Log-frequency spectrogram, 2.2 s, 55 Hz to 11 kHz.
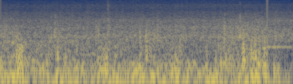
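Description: Heavy wind buffeting and roaring steadily at close range inside a Peugeot 207 CC 1.6 HDi driving with its convertible roof down on a cold day, continuous and loud with no talk.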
